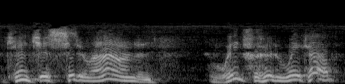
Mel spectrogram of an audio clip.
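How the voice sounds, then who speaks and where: A middle-aged farm father in an old radio play, firm yet gentle. His voice is high for a man and very animated. The recording is dull and vintage. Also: moderate pace. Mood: alarmed, puzzled. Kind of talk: period radio drama acting.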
